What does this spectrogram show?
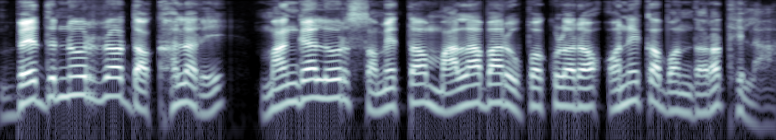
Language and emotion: Odia, neutral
